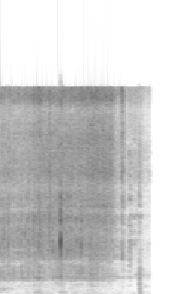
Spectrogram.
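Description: Steady crackling sizzle from a hot, oiled flat iron griddle as banana leaves are laid on it, with one sharp click just under a second in. The sizzle fades near the end.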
